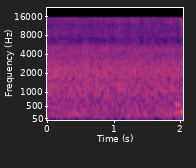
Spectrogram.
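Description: Steady rain pouring down outdoors, a dense, even hiss that stays loud and constant throughout with no breaks.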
